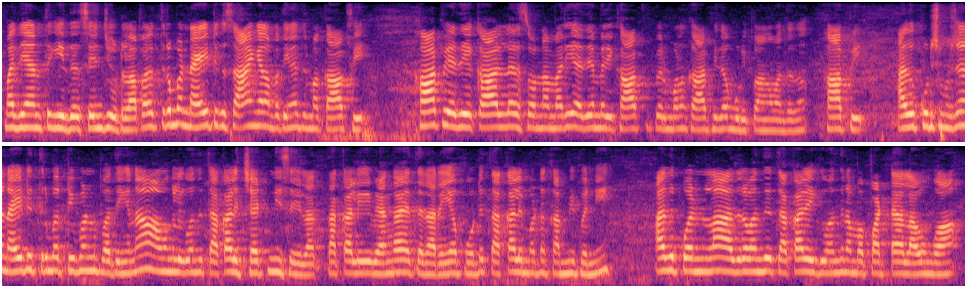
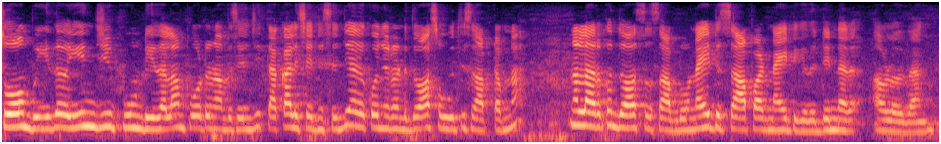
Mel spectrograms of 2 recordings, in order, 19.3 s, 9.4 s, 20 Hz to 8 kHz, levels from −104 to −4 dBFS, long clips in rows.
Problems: constant background noise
